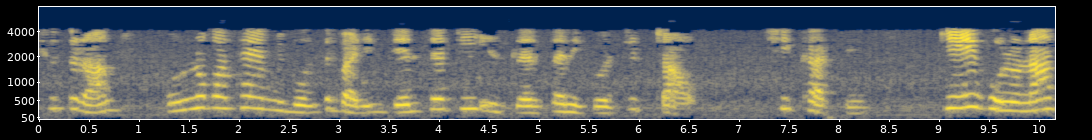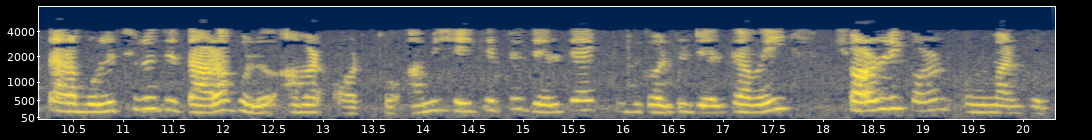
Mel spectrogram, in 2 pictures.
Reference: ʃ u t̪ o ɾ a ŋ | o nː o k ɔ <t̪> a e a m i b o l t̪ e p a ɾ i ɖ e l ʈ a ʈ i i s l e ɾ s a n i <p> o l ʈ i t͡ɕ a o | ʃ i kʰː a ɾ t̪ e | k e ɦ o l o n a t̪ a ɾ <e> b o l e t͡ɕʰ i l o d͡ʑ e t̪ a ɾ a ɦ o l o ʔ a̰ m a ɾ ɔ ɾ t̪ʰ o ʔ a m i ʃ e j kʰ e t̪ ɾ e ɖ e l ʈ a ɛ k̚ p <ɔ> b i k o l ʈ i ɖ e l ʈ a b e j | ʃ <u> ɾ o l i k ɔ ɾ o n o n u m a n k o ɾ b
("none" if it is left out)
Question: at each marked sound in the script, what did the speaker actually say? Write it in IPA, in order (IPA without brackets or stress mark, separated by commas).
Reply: t̪ʰ, k, a, u, ɔ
